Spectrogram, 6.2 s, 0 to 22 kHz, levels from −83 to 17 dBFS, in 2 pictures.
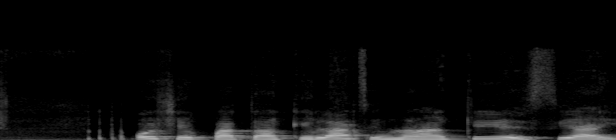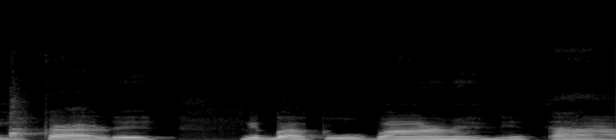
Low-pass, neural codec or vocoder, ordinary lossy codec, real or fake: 14.4 kHz; codec, 32 kHz, 1.9 kbps, SNAC; none; fake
